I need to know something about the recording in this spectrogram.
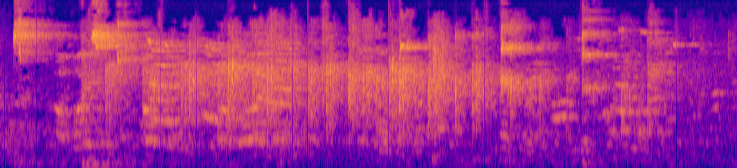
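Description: A crowd cheers and chatters in an echoing gym.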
